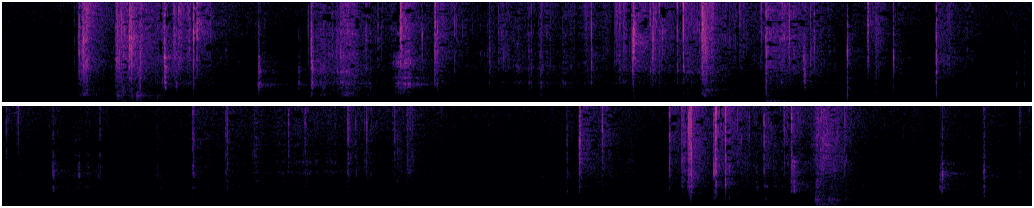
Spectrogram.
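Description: A metal blade shaves the coating off a solid metallic-blue bar of soap with a cream core. Quiet, bright, crisp scraping and crinkling strokes come in bursts, with a quieter stretch in the middle before a final cluster of shavings.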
